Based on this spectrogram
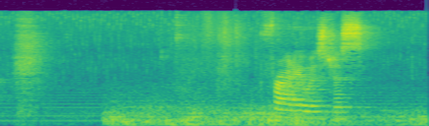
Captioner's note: thunder rumbles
